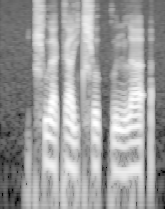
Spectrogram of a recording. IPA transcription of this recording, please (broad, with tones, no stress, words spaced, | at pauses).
t͡ɕʰu˩˦a̯ka˩˦jt͡ɕʰo˨˩k̚ ʔu˩˦nla˦˥ʔ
